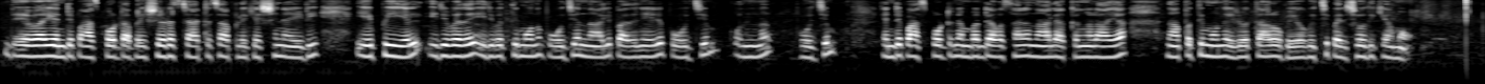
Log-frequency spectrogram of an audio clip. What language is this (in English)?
Malayalam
